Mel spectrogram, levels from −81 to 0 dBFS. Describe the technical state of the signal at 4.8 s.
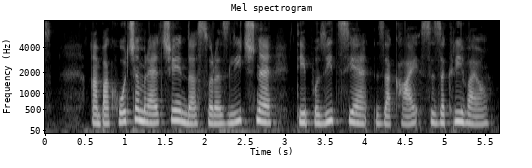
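At 4.8 s you're hearing the resampler restarted on every block, a fault that runs through the whole clip. Each 100 ms block was converted on its own, which fits a 48 kHz to 16 kHz conversion, so every block edge, 4.8 s included, carries a small error. That comes through as a steady 10 Hz ticking under the speech.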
